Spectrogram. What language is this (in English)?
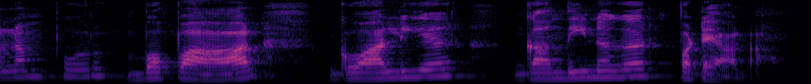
Punjabi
